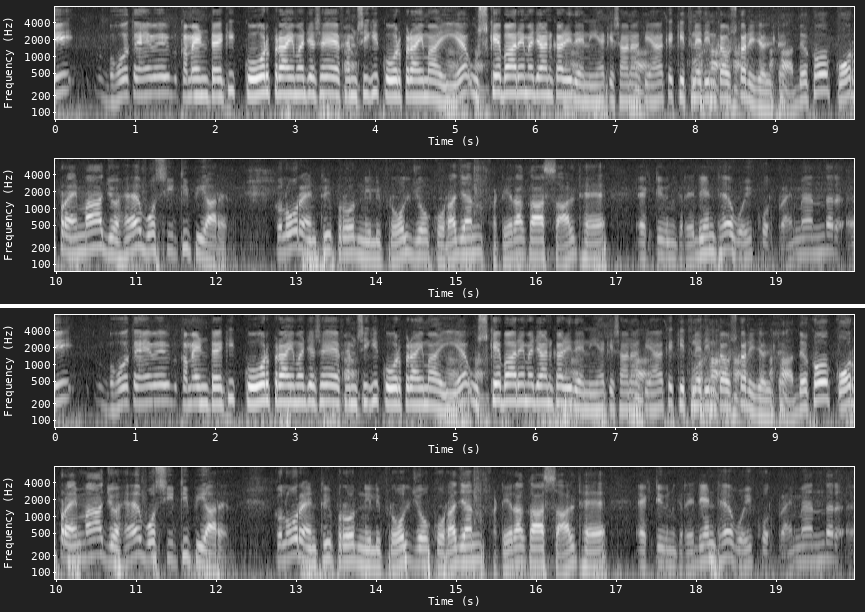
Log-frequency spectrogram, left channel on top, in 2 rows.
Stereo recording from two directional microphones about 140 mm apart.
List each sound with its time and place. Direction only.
0.7 s speech: 10° right (ahead or behind)
9.4 s speech: 35° right (ahead or behind)
13.5 s speech: 10° right (ahead or behind)
14.2 s speech: 35° right (ahead or behind)
15.6 s speech: 40° right (ahead or behind)
17.3 s speech: 35° right (ahead or behind)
